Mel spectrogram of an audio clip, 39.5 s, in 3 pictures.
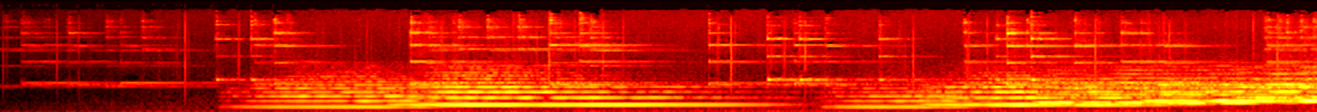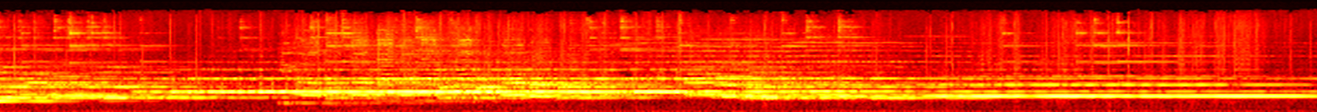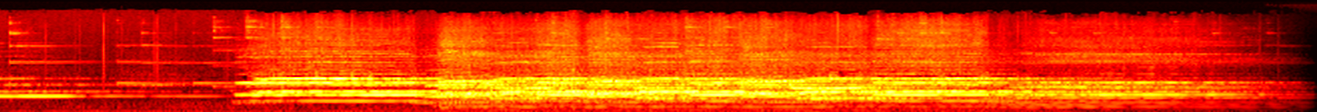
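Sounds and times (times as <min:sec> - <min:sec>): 
alphorn: 0:02.2 - 0:39.2
person yodeling: 0:11.4 - 0:26.4, 0:28.7 - 0:38.9.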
